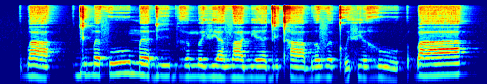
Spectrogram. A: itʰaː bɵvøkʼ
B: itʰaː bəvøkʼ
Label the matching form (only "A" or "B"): B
